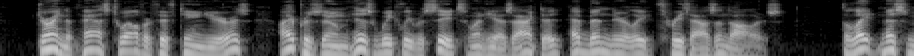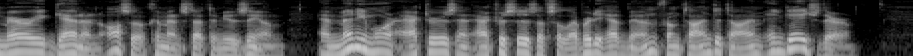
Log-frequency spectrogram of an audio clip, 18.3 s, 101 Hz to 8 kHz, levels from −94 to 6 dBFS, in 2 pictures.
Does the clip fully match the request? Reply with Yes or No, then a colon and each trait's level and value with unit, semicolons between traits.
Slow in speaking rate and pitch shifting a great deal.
No: average, 150 wpm; wide, 5.7 semitones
